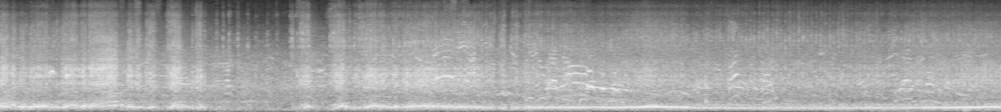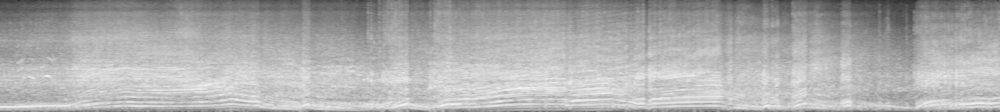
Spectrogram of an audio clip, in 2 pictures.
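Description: Mega truck's engine idling steadily before its run, then revving loudly from about halfway, its pitch rising and falling again and again as it drives through the mud pit.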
